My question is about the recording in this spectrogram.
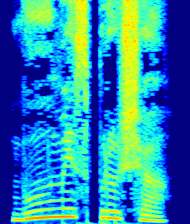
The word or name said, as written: ಭೂಮಿಸ್ಪøಶ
